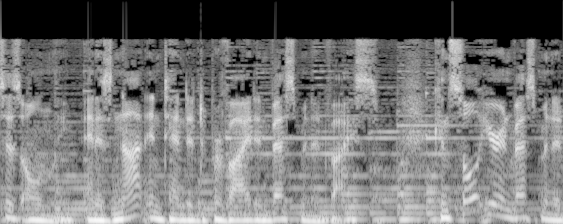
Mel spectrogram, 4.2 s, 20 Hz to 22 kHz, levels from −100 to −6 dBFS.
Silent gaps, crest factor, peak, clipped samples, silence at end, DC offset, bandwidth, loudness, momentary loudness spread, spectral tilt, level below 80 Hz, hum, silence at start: none; 16 dB; 0 dBFS; under 0.1%; 0 s; under 0.1%; 11 kHz; -15 LUFS; 5 LU; -3 dB/octave; -30 dBFS; none; 0 s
